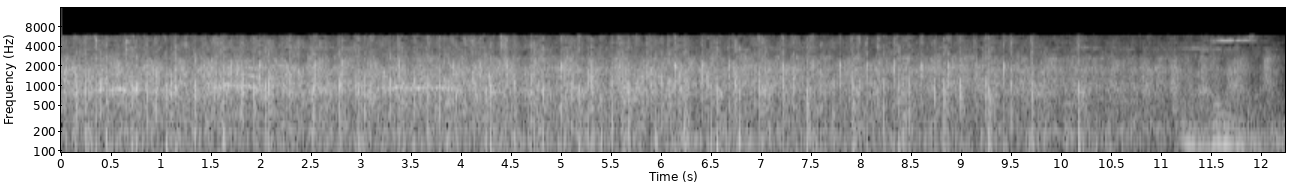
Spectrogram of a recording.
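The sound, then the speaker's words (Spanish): A crowd applauds steadily for about twelve seconds, dense overlapping claps at a fairly even loudness, tapering off slightly at the very end. The audience is applauding the liceo (secondary school) on its 80th anniversary, during a radio broadcast. “Bueno, para que, mm, para que la audiencia, para que los que están del otro lado del receptor se enteren de cuánta gente de acá, ¿por qué no aplaudimos al liceo en sus 80 años?”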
